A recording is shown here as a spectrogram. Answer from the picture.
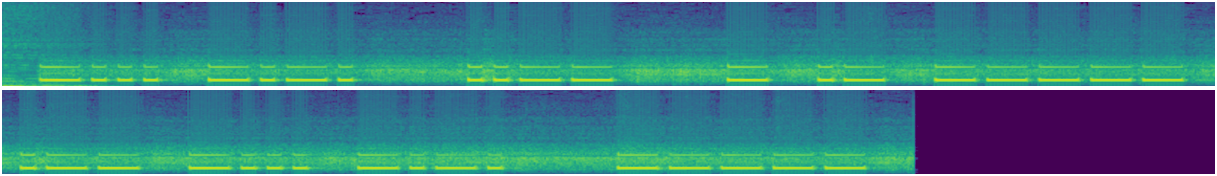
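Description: Electronic beeping sound effect: runs of short, quick beeps all at one pitch over a faint hiss, like a computer terminal printing out text. It stops suddenly about seven seconds in.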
